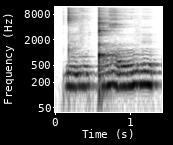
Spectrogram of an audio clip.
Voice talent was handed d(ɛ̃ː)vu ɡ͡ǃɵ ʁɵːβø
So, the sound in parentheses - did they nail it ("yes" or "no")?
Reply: no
